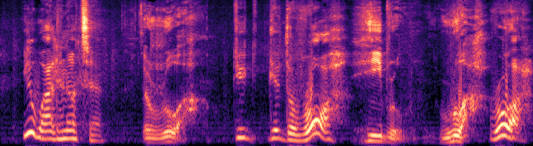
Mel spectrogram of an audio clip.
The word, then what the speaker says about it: Ruah: The Ruah. The Raw. Hebrew. Ruah. Ruah. R-U-A-H. Do we pronounce Ruah.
